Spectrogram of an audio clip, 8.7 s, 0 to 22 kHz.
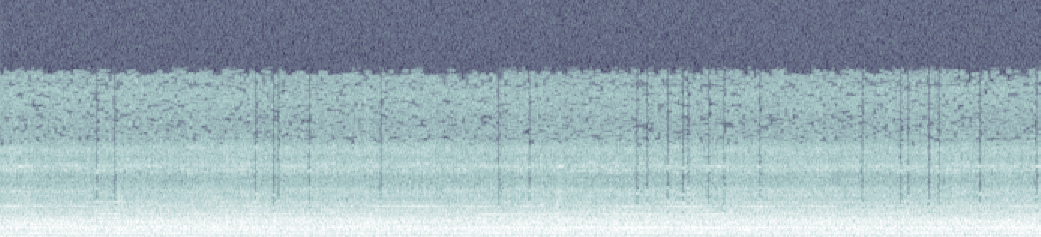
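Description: Kubota M7060 tractor's four-cylinder diesel engine running steadily under way, heard from inside the cab as an even drone.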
